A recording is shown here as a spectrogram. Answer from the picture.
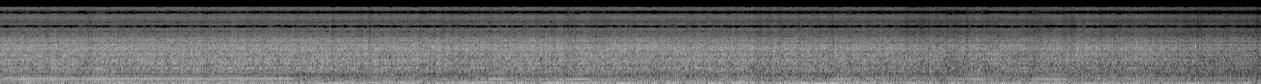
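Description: KTM EXC 450 single-cylinder four-stroke enduro engine running at speed, with heavy wind noise on the helmet-camera microphone. The engine note holds steady for about three seconds, then eases and wavers.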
